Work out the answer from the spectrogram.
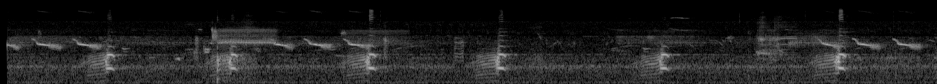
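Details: Canada goose calling at Raymond Brook Marsh in Amston, Connecticut, on the Air Line Trail, in cold air: short nasal honks repeated roughly every one to two seconds, some rising, with other honks overlapping faintly in the background.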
